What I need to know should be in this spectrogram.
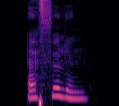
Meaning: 1. to fill (with something physical or abstract) 2. to fulfill / fulfil 3. to come true 4. to grant (a wish, a request)
- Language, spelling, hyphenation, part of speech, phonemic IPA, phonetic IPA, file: German, erfüllen, er‧fül‧len, verb, /ɛrˈfʏlən/, [ʔɛɐ̯ˈfʏlən], De-erfüllen.ogg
